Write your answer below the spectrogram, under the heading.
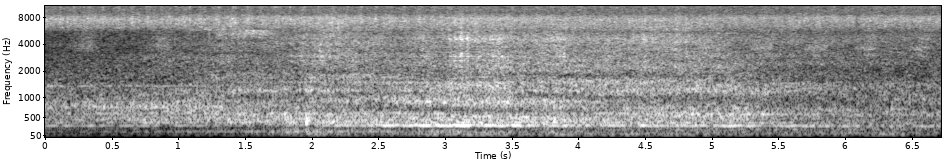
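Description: A truck crossing the highway bridge overhead, its rumble swelling to its loudest about three seconds in and then fading as it passes.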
